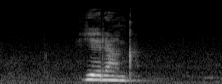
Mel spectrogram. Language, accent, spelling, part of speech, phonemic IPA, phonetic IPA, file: Armenian, Eastern Armenian, երանգ, noun, /jeˈɾɑnɡ/, [jeɾɑ́ŋɡ], Hy-երանգ.ogg
- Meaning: 1. hue; shade; tone 2. nuance 3. colour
